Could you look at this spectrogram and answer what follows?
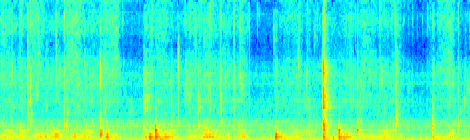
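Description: Honey sauce bubbles and caramelizes in a pan while a spoon stirs it, giving a low sizzle broken by irregular scrapes and a few louder knocks against the pan.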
